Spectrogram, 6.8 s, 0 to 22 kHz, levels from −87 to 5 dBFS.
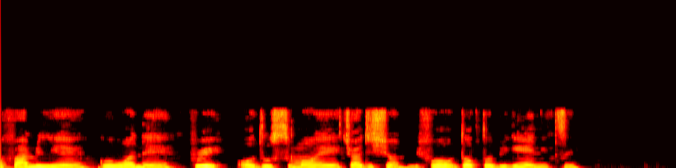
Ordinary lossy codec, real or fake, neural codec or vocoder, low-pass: none; real; none; none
